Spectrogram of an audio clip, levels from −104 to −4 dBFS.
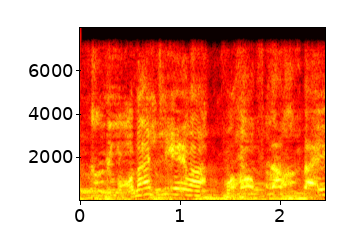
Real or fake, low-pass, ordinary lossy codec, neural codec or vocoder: fake; 7.2 kHz; none; codec, 16 kHz, 4 kbps, FreqCodec, smaller model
